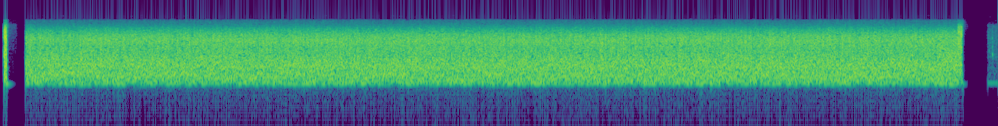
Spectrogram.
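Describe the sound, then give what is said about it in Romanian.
A steady, even rush of rolling wheel noise comes through a narrow radio channel for about twelve seconds, starting and cutting off abruptly, with no voices or changes in level. “Pare rău, da, e numai zgomot de roți.”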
